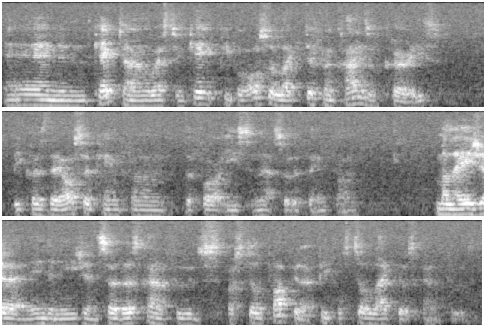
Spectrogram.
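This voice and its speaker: A middle-aged man calmly explaining things to his child during a home interview, restarting phrases as he thinks. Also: fairly low pitch, moderate pace, a little hiss or hum. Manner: calm, explanatory, gently correcting himself. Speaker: interviewee, parent. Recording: echoey room, mic far off.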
